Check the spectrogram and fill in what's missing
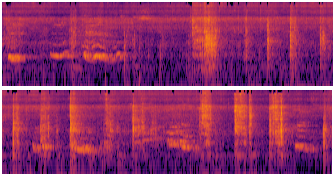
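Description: A spoon scrapes and clinks steadily around a pot of mango pachadi cooked with a little turmeric, giving repeated close taps at an uneven rhythm, with a faint voice murmuring now and then.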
